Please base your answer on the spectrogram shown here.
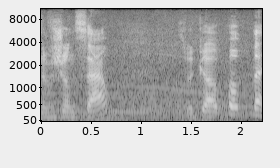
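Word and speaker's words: Junção: our producer hugo luis who uh corrected my pronunciation of jean-cell as we go up the hill it's important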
